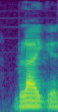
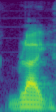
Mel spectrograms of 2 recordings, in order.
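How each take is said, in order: First: Sharp louder outburst; indignant exclamation; exclaimed indignantly. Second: Scoffing, louder, lower; a doubting snort of a word; incredulous. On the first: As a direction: fire the word back, offended. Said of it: "s'écria l'Irlandais". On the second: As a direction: scoff in disbelief. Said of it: "d'un air incrédule". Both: A narrator's reading.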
